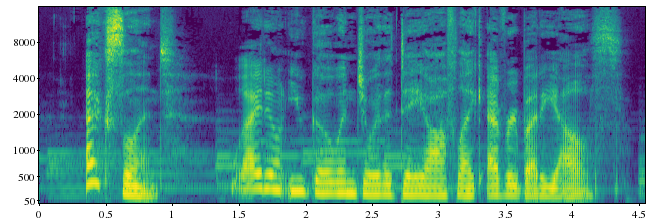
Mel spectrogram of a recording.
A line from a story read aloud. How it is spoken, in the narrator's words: The elf chuckled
